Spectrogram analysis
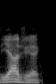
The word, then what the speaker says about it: Yajak: And yeah, he's actually called Yajak, not Yajik.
